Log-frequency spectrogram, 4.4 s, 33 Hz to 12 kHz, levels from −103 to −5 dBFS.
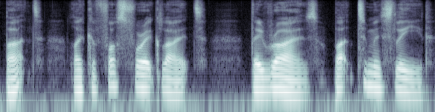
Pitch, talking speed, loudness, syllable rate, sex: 105 Hz, 140 wpm, -18 LUFS, 3.9 syllables/s, male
